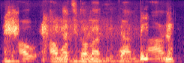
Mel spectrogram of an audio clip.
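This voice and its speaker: A man's voice: mid-range voice, flat delivery, a little slow. A man in his thirties from Bangladesh with a Bangladeshi accent, chatting on a video call in simple English and often repeating his questions. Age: 30s. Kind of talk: casual video chat. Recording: noisy video call line.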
